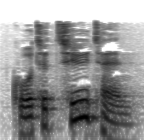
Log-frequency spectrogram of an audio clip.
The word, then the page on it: quarter to 10: American English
